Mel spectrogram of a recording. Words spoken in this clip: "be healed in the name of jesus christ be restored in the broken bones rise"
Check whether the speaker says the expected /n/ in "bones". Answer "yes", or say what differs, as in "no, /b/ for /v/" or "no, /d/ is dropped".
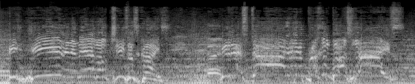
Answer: no, /n/ is dropped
